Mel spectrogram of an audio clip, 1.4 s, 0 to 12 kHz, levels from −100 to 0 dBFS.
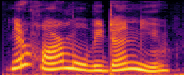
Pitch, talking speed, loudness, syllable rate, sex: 255 Hz, 260 wpm, -11 LUFS, 5.2 syllables/s, female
